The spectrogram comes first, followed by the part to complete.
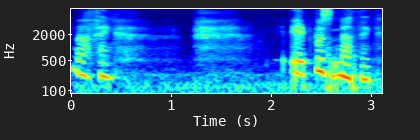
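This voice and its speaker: An actress playing an anxious, secretive wife in a period radio drama, halting and breathless. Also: female voice, fairly high pitch, a little mellow, husky. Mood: subdued, uneasy. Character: anxious, secretive wife pleading with her husband.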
